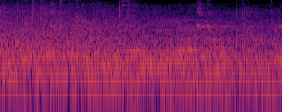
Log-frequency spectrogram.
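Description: Spectators murmuring in a large hall, with a few light, irregular clicks of a table tennis ball bouncing between points.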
